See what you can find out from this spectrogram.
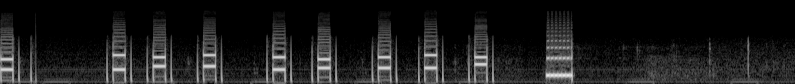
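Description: A rapid series of about nine short touch-tone beeps as Swimming World Magazine dials a call from the United States to Brisbane, Australia, followed by a single longer tone, then quiet line hiss. Clear, with no voices.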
